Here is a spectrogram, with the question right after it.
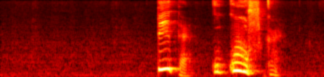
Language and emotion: Russian, angry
